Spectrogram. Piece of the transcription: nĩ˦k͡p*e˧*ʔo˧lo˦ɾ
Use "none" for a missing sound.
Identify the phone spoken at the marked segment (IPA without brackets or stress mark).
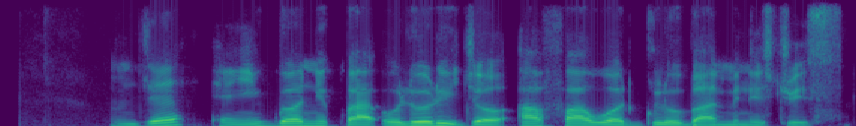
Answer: a˧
